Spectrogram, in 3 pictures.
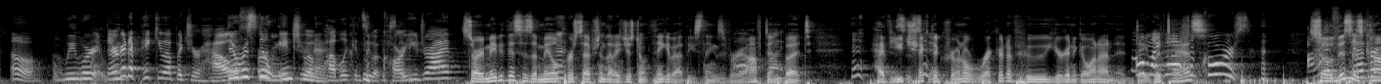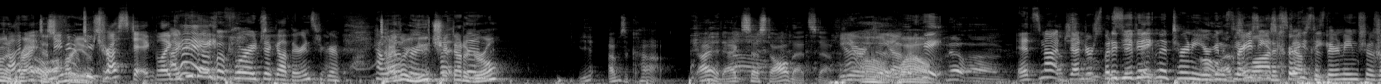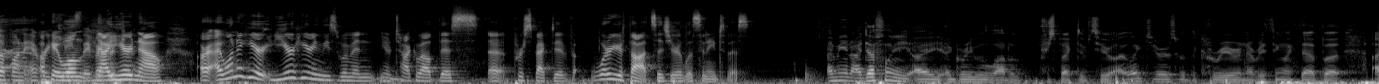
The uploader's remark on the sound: LIVE at Treefort! In this live panel discussion. Add in a fantastic live audience at Treefort Music Fest and it’s a great time.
